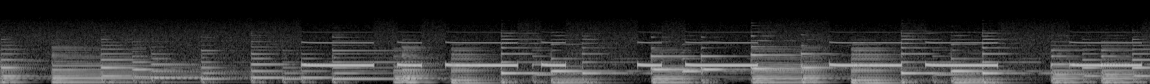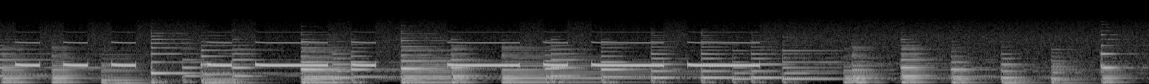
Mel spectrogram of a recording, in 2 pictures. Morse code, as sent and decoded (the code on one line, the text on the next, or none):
-.-. .- -- -... .-. -.--
CAMBRY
